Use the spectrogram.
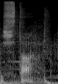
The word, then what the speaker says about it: STRR: E também podem me encontrar no Spotify, em qualquer plataforma de streaming, STRR tudo maiúsculo, que se pronuncia Star.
